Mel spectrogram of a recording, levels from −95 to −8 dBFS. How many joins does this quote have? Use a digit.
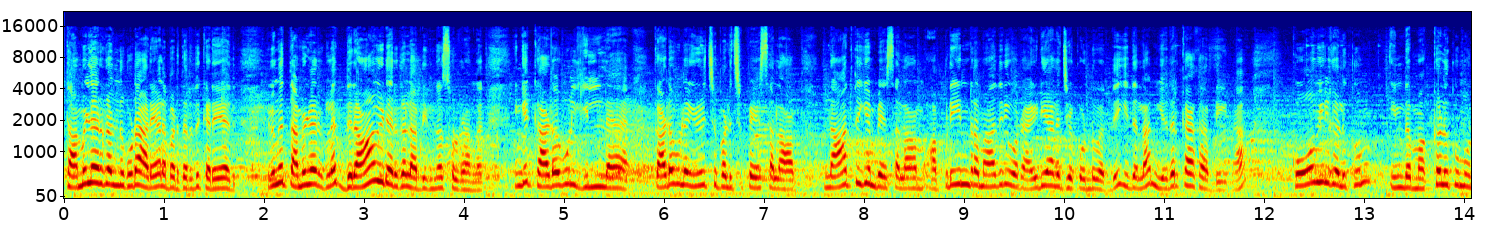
0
